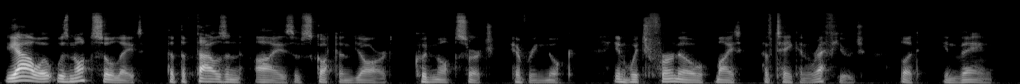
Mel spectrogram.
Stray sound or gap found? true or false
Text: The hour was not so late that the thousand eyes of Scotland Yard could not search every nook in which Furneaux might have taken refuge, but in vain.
false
